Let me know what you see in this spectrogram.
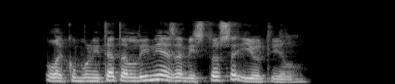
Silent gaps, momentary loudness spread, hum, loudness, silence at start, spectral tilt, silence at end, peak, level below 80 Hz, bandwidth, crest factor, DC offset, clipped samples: none; 10 LU; none; -18 LUFS; 0.45 s; -5 dB/octave; 0.9 s; -2 dBFS; -58 dBFS; 8.2 kHz; 16 dB; under 0.1%; under 0.1%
